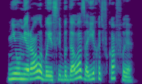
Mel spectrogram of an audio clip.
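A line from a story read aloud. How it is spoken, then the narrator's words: Good-natured snort. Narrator (Russian): беззлобно хмыкнул Бек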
